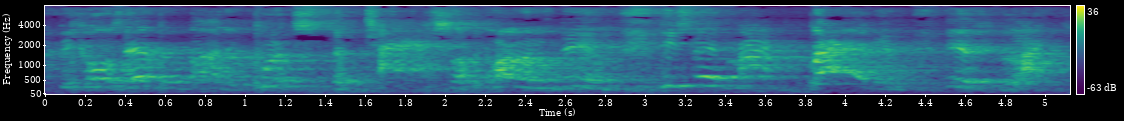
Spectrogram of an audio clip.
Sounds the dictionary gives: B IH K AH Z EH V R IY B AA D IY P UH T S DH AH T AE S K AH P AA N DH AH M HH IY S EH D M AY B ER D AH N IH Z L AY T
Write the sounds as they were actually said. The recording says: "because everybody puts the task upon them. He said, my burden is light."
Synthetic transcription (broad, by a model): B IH K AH Z EH V R IY B AA D IY P UH T S DH AH T AE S AH P AA N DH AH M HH IY S EH D M AY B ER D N IH Z L AY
